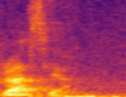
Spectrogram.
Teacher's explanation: here in Puerto Rico we are said to eat the last letter · you might hear a little Lisp at the end for the S but you really won't hear the S here in Puerto Rico · in Puerto Rico, we are said to eat the last letter. We eat the S on gracias. So in Puerto Rico, gracias is really pronounced gracia.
